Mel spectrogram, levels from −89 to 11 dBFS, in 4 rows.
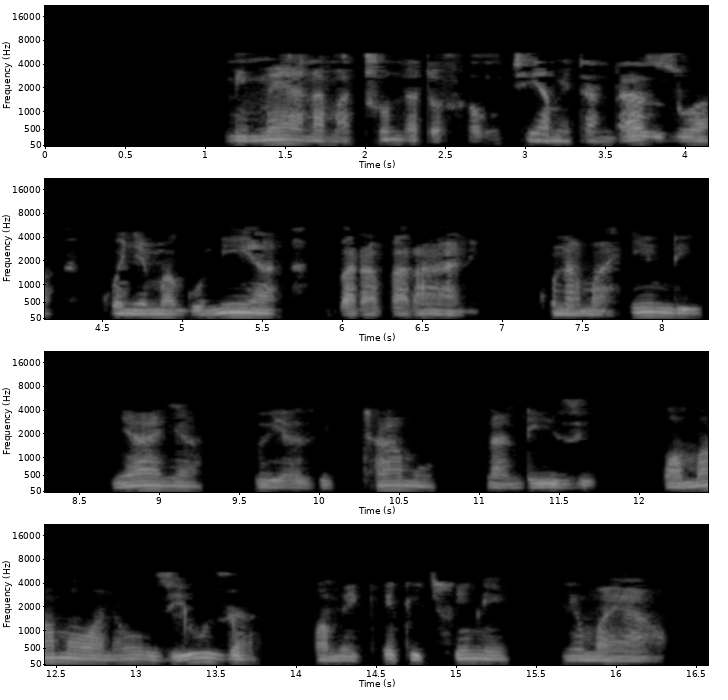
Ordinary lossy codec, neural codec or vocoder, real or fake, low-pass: MP3, 24 kbps; codec, 16 kHz, 6 kbps, DAC; fake; 5.4 kHz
